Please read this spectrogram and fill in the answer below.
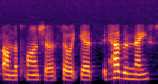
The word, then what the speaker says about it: plancha: And then talk a little bit about the plancha bread. Is that how you pronounce it? Okay, yeah. Yes, plancha bread.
